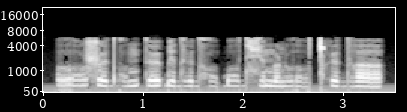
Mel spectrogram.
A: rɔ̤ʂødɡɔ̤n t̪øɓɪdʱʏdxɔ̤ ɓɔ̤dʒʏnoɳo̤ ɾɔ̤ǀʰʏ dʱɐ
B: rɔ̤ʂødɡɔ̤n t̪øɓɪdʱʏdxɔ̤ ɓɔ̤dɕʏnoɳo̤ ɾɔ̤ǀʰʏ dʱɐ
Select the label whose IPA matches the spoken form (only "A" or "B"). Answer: B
